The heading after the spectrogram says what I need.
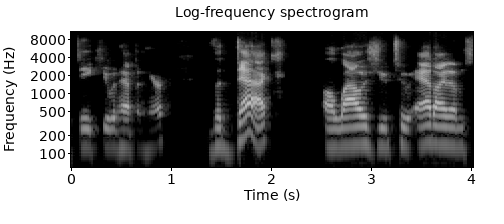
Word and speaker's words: deque: the regular queue so we pronounce this deck like a deck of cards but it's not necessarily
